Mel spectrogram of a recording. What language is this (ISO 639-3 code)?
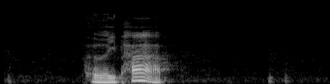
tha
